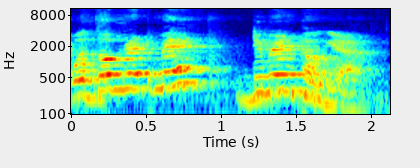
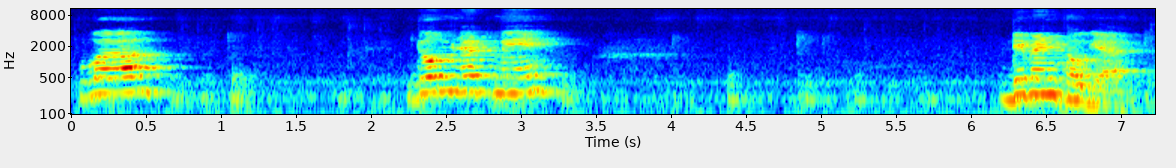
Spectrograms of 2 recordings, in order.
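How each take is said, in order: First: Said in the usual way. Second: Slow, broken into chunks with long pauses; slow dictation. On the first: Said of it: "दो minute में (slowed repeat follows)". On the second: Shown as a demonstration. Teacher dictating the mnemonic to students, slow with long pauses. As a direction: dictate it piece by piece so students can write. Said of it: "वह दो minute में demat हो गया (repeated for dictation)".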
